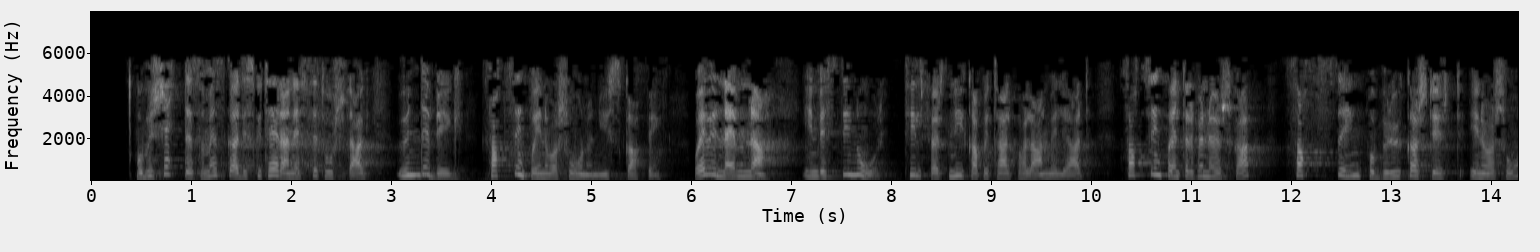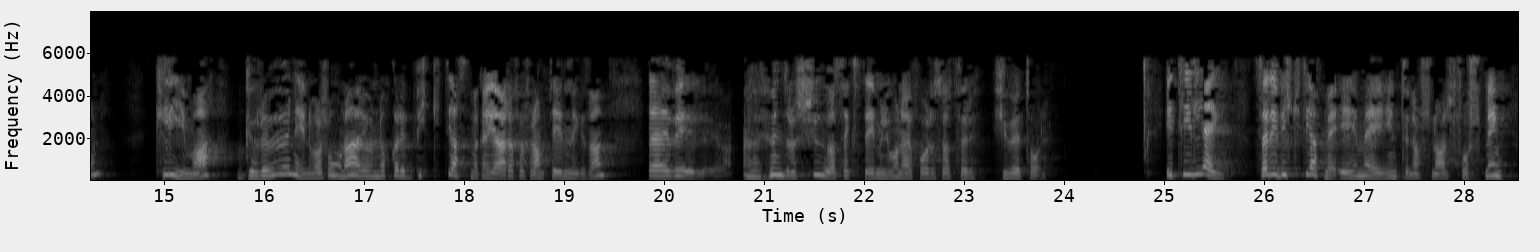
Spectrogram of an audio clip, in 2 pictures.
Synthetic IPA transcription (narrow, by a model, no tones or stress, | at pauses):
ɔbʉʂɛt̪ːəsɔmɛskɑd̪ɪskʉt̪ʰeːɾənɛst̪ət̪ʰuʂd̪ɑːɡʉnd̪əɾbʏɡ | sɑt̪sɪŋpʰɔɪnʊʋɑʂuːnɔnyːskɑːpɪŋ | ɔɛɡʋɪlnɛʋnəɪnʋɛst̪ɪnuːɾt̪ʰɪlfœɾt̪nyːkʰɑpɪt̪ʰɑːlpʰɔhɑlɑnmɪljɑɖ | sɑt̪sɪŋpʰɔɛnt̪ɾəpɾənøːʂkɑːp̚ | sɑt̪sɪŋpʰɔbɾʉːkɑʂt̪yːɾt̪ɪnʊʋɑʂuːn | kʰliːmɑɡɾøːnəɪnʊʋɑʂuːnɑæɾjʊnɔkːɑd̪ɛʋɪkt̪ɪɡɑst̪əmɛkɑnjæːɾəfɔɾfɾɑmt̪ʰiːd̪n̩ɪçːəsɑnt̪ | ʋɪ | ɦʉnd̪ɾəɔʂʉːɔsɛkst̪ɪmɪljuːnəɾæɾfoːɾʉsɑt̪ːfɔɾ | çʉːət̪ʰɔlː | ɪt̪ʰɪlːɛɡ | sɔɛɖɛʋɪkt̪ɪɑt̪mɛʔeːməɪɪnt̪əɳɑʂʊnɑːlfɔʂknɪŋ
